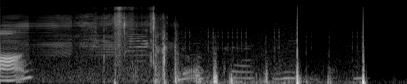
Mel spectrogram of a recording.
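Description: Plastic dolls knock and rub against a metal bowl.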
